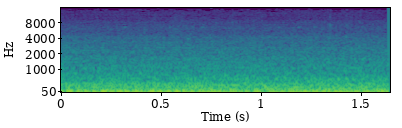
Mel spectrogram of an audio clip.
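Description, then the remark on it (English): A car engine rumbles low and steady, with a slightly uneven, sputtering quality and no voices over it; the car is nearly out of gas, about 0.6 miles from a gas station. “It's puttering.”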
